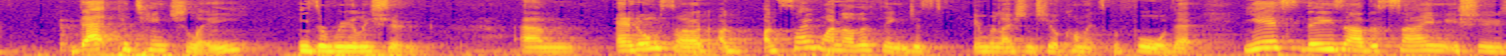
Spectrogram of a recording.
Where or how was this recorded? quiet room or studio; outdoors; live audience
live audience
